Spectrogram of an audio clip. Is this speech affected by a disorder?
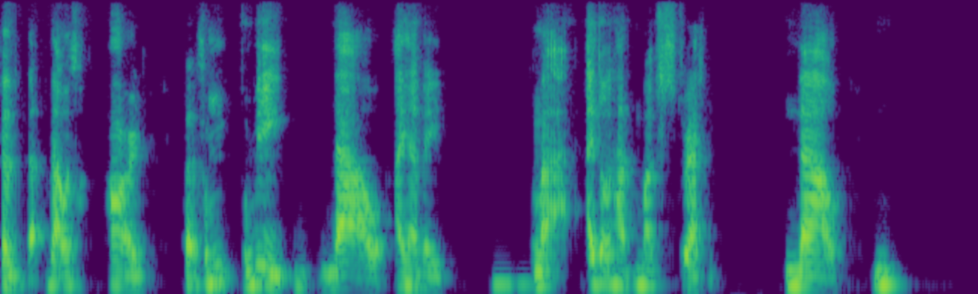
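Yes: Down syndrome; 25-year-old man; described as very articulate in giving details, public speaker, gave TEDx talk, hosts own podcast.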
